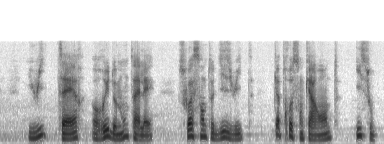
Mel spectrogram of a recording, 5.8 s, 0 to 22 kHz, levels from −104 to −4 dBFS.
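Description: Nothing in this speech clip stood out on listening, with the G.722 wideband telephone coding at 64 kbit/s carrying it as expected.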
